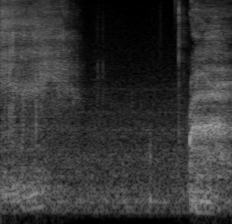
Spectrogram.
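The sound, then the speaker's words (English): A person yawns: a long, breathy intake that slowly fades, a brief quiet, then a short voiced, slightly squeaky exhale at the end. “Oh, my God, I don't know why I'm yawning so much.”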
